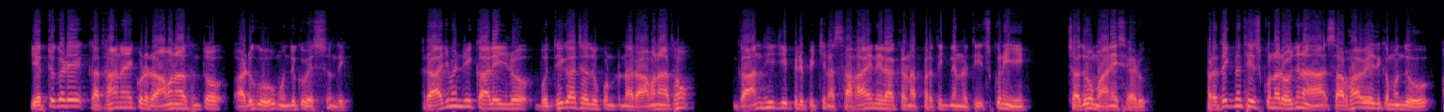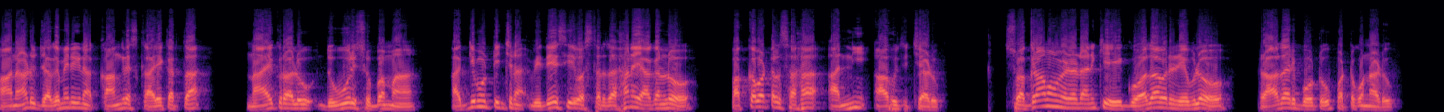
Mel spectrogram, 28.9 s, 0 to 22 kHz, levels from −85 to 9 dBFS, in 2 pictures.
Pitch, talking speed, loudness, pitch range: 150 Hz, 95 wpm, -20 LUFS, 120-180 Hz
